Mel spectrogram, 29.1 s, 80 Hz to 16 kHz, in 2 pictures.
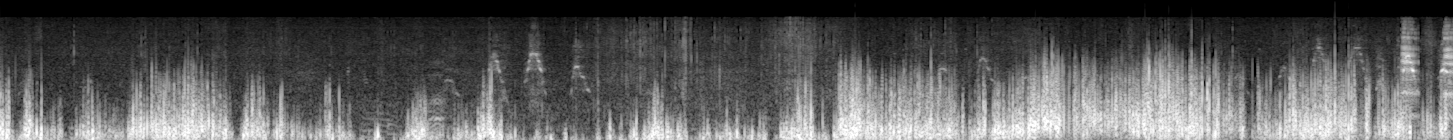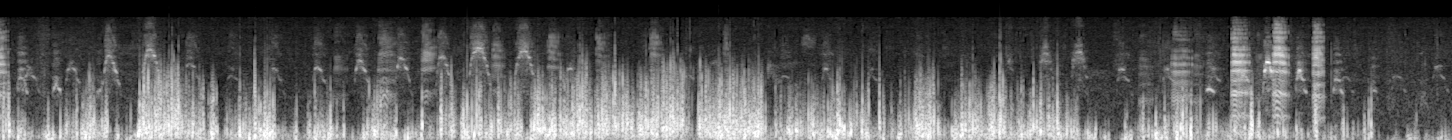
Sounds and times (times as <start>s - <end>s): Speech: 3.6s - 4.6s.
